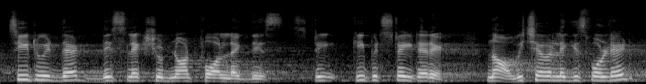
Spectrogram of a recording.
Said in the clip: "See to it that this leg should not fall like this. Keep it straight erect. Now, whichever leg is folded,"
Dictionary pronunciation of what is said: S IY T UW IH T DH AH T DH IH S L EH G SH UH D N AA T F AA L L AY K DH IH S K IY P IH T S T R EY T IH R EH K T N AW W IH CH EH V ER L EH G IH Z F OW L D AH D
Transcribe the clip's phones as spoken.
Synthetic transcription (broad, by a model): S IY T UW IH T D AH T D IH S L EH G SH UH D N AA T F AA L L AY K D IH S K IY P IH T S T R EY T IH R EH T N AW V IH CH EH V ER L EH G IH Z F OW L D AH D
